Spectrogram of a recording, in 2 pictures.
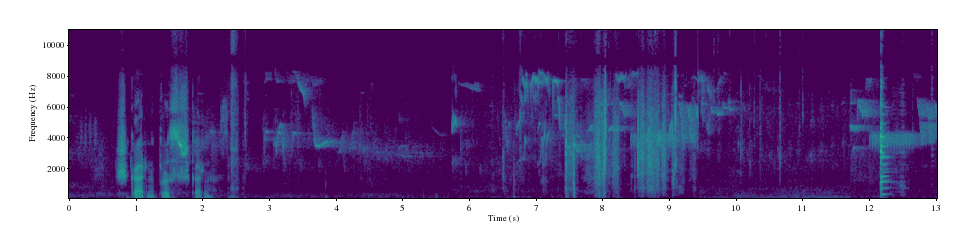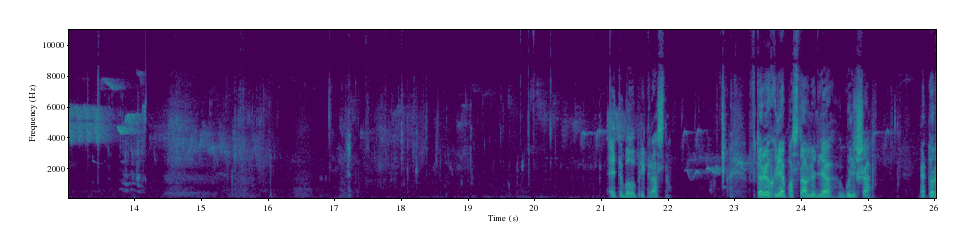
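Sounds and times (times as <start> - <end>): forest birds singing: 0.0 - 26.0
handling noises: 6.4 - 9.4.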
